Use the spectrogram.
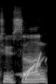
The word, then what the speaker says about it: Tucson: spell it like it was toxin but it's pronounced tucson put the word the in front of it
